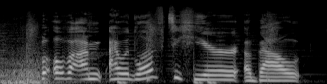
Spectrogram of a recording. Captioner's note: none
